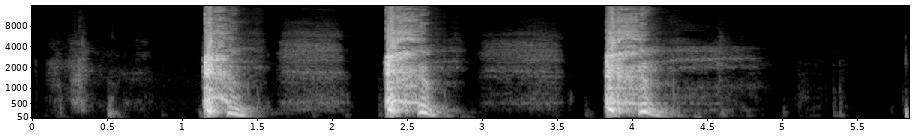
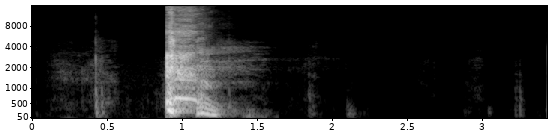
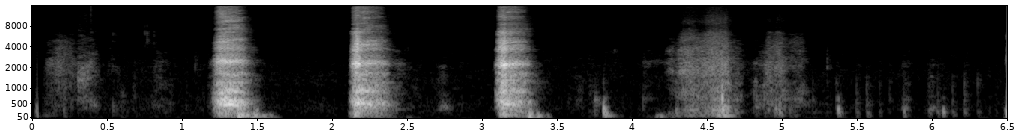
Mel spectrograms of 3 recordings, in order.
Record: three_cough_length: 5.9 s
three_cough_amplitude: 32590
three_cough_signal_mean_std_ratio: 0.29
cough_length: 3.4 s
cough_amplitude: 32767
cough_signal_mean_std_ratio: 0.21
exhalation_length: 6.5 s
exhalation_amplitude: 25260
exhalation_signal_mean_std_ratio: 0.23
survey_phase: beta (2021-08-13 to 2022-03-07)
age: 45-64
gender: Male
wearing_mask: 'No'
symptom_none: true
symptom_onset: 5 days
smoker_status: Never smoked
respiratory_condition_asthma: false
respiratory_condition_other: false
recruitment_source: Test and Trace
submission_delay: 4 days
covid_test_result: Negative
covid_test_method: RT-qPCR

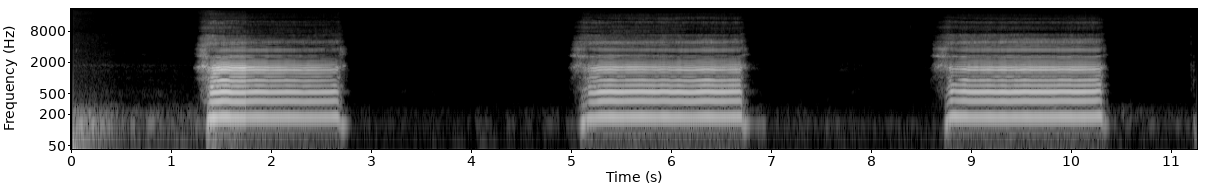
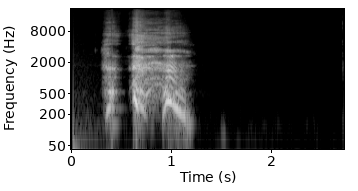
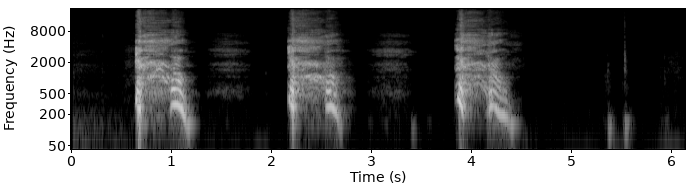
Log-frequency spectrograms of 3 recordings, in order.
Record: exhalation_length: 11.3 s
exhalation_amplitude: 32766
exhalation_signal_mean_std_ratio: 0.53
cough_length: 2.7 s
cough_amplitude: 32768
cough_signal_mean_std_ratio: 0.37
three_cough_length: 6.1 s
three_cough_amplitude: 32766
three_cough_signal_mean_std_ratio: 0.35
survey_phase: beta (2021-08-13 to 2022-03-07)
age: 18-44
gender: Male
wearing_mask: 'No'
symptom_runny_or_blocked_nose: true
symptom_fatigue: true
symptom_onset: 2 days
smoker_status: Ex-smoker
respiratory_condition_asthma: false
respiratory_condition_other: false
recruitment_source: Test and Trace
submission_delay: 1 day
covid_test_result: Negative
covid_test_method: RT-qPCR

